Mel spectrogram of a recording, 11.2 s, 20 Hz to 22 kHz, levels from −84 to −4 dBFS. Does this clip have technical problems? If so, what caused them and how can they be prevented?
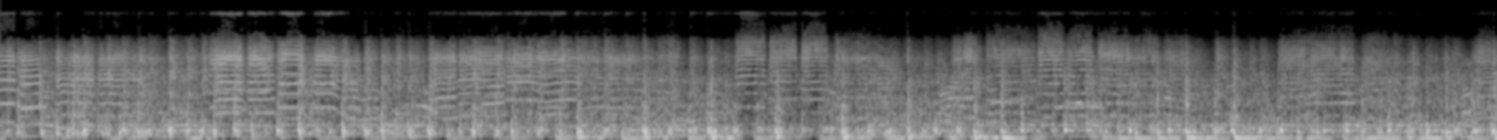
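Yes. From 2.33 to 7.56 s there's a train of clicks: about forty evenly spaced pulses, 6.7 a second, roughly as loud as the sound itself. That's likely interference from nearby gear or a faulty connection or power supply. Reroute cables away from noisy equipment and check the connections and power supply.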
